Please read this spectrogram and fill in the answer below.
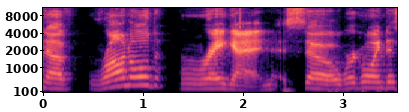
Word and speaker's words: Ronald Reagan: So we're going to have stress on the beginning of each of these and we are going to say Ronald Reagan.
